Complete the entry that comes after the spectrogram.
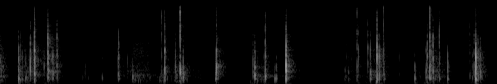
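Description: A full paper cane sugar bag, held upright, is pressed and crinkled with fingertips and long nails. Bursts of dry, bright crinkling and crunching come in irregular clusters separated by brief silences, with each crackle cutting off sharply and little low-end weight.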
